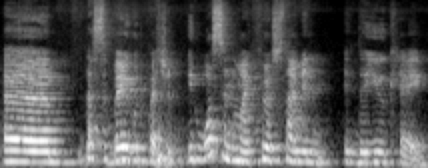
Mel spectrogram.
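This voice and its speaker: Someone speaks with a Spanish accent at a moderate pace. The intonation is fairly even, and the room echo is audible. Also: woman. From Mexico, Guadalajara. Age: 30s. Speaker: charity volunteer intern. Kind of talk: interview. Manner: hesitant.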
